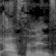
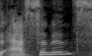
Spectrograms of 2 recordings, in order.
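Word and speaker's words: assonance: It's actually asinance, but we're going to go with iteration. Sorry. It's It's asinence. Asinance.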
